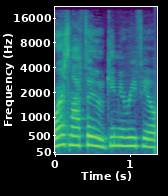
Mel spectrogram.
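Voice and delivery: very high, shrill, demanding scream. Retelling how classmates acted as customers on the float: imitating customers screaming. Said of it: "screaming at us".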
